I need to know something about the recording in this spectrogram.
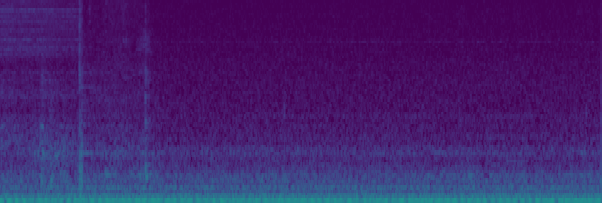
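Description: A steady low hum of room tone, with a few faint clicks in the first second and a half.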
